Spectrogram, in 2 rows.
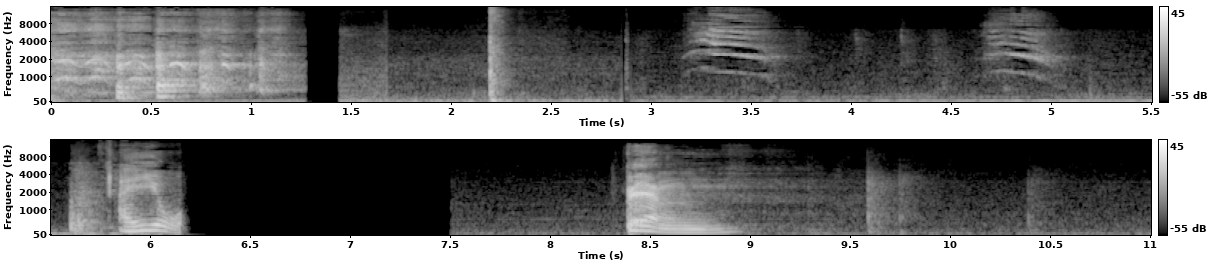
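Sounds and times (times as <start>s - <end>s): cat meowing: 3.2s - 3.8s.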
